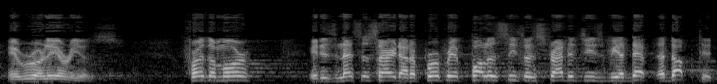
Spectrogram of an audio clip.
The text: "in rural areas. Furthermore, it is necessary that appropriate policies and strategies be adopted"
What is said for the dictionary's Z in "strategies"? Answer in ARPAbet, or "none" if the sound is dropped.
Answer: Z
